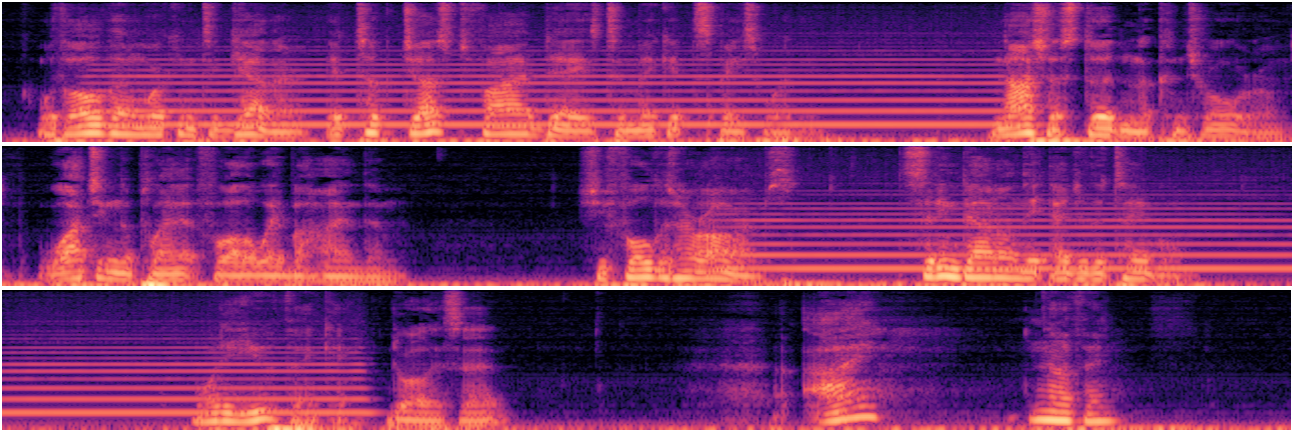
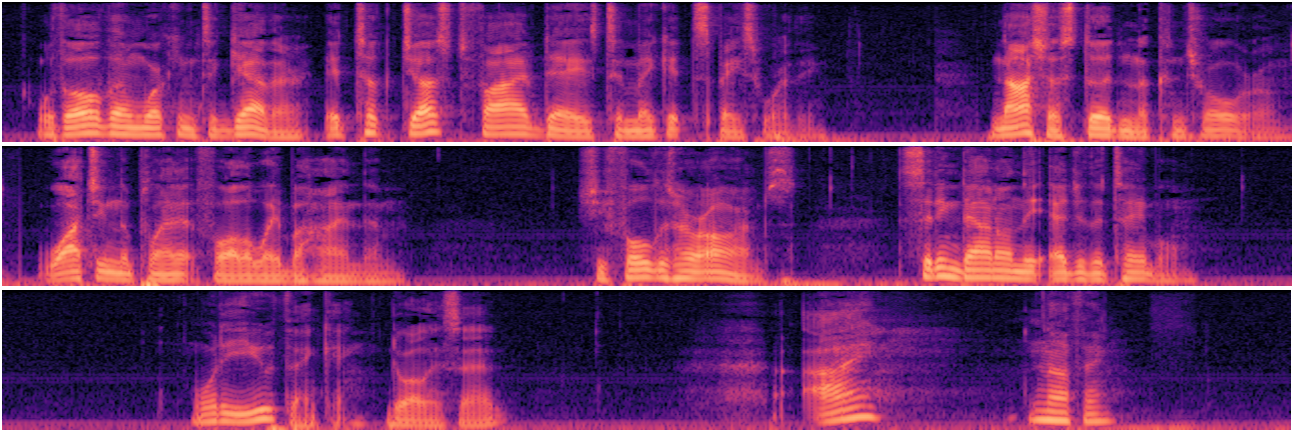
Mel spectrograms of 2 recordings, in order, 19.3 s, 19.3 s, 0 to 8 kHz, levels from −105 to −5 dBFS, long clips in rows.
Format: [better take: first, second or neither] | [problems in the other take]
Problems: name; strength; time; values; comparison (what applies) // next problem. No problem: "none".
second | background sound (Wind instrument, woodwind instrument); 11 dB below the speech // room echo; dies away in 0.1 s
